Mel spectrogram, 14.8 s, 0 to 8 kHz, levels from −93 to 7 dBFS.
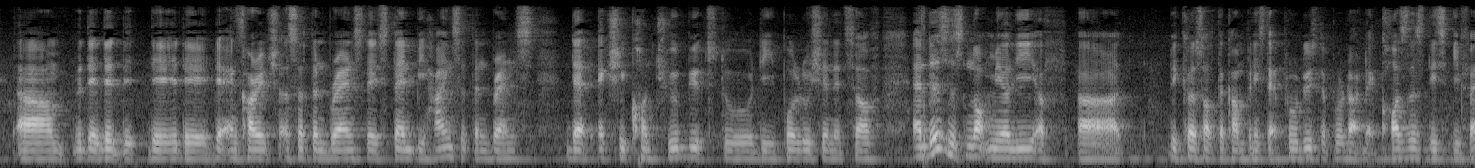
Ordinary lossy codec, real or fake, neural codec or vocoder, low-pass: MP3, 48 kbps; real; none; 7.2 kHz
